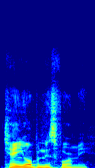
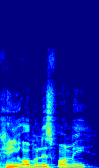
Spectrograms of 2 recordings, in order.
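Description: First: Lower, stress on "Can"; blunt rude request; rude ask. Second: Higher, polite question; sweet polite request; polite ask. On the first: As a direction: demand it bluntly. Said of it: "some sound rude". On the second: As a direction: ask nicely. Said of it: "some sound rude, some sound polite". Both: Shown as a demonstration.

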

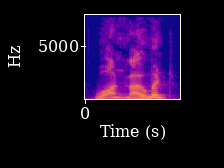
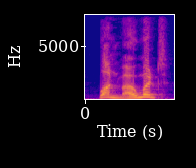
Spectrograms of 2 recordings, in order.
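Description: First: Higher, louder querulous call from the doorway; querulous cry. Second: Even higher and louder insistent repeat; insist, cutting them off with the second call; querulous cry, building. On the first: Old man interrupting Holmes at the table, querulous cry. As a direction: cut in sharply, demanding a halt. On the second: Old man bursting in on the detectives, querulous cry. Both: A narrator's reading. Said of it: "cried a querulous voice".

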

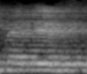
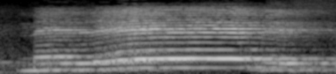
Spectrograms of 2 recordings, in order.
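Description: First: Said in the usual way. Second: ملابس with the "laa" held very long and loud; ملابس drawn out on the long alif; long vowel. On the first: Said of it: "كلمة إيه؟". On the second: Shown as a demonstration. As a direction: stretch the laa in ملابس like a chant. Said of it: "ده صوت طويل".

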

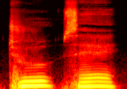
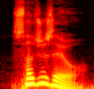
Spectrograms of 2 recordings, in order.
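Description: First: One syllable at a time; slowly. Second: Said in the usual way. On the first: Shown as a demonstration. Teacher showing learners another way to ask for writing, slowly. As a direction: take it slowly, pausing between syllables. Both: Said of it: "take it slowly".

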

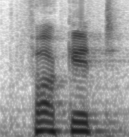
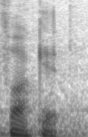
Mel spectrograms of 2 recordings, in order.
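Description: First: Pitched-up outburst of giving up; loud exclamation. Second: Said in the usual way. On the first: Real, not acted. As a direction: shout it out, done caring. Gives up, then repeats louder.

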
